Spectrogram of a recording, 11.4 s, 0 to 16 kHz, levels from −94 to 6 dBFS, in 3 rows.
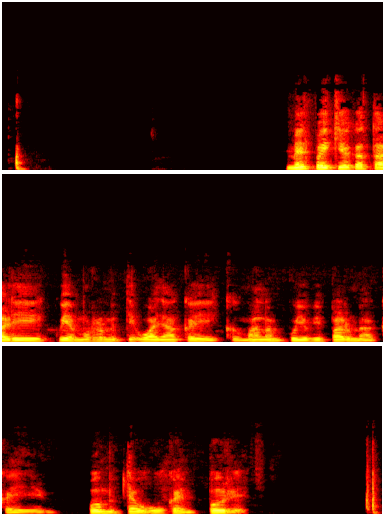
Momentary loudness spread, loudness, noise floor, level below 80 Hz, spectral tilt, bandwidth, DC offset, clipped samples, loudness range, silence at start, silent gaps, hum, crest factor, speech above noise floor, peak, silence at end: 14 LU; -21 LUFS; under -90 dBFS; -70 dBFS; -8.5 dB/octave; 7.2 kHz; under 0.1%; under 0.1%; 5 LU; 0.15 s; 0.59-1.49 s, 1.83-2.79 s, 8.45-8.50 s, 10.61-11.25 s; none; 22 dB; over 70 dB; 0 dBFS; 0.05 s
